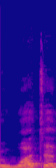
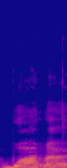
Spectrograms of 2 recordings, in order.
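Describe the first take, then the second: First: The middle sound is a clear, crisp t. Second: The middle sound is soft and r-like. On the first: The speaker calls it right. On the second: The speaker calls it wrong.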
